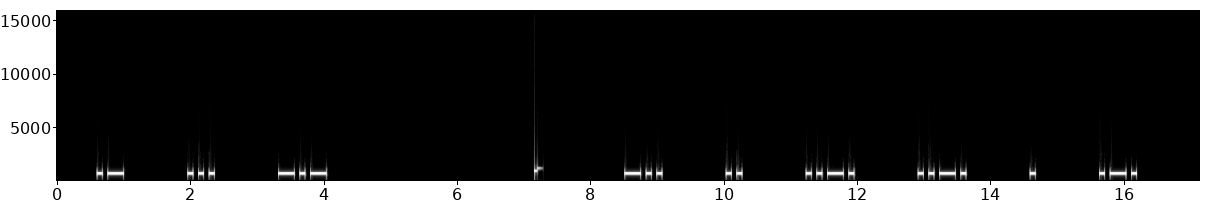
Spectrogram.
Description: Morse code, heard as a keyed tone, about 15 wpm, spaced as for 7 wpm, 690 Hz. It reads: ASK DIFFER
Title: 4x Character Spacing - Top 200 Words - 15wpm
